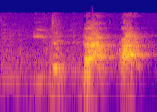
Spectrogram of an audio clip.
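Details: Two quick, loud barks from a playful tag game between Shiba Inu pup Tako and Bobby the Pekingese, preceded by a faint soft yelp.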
